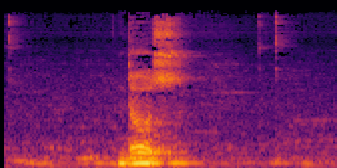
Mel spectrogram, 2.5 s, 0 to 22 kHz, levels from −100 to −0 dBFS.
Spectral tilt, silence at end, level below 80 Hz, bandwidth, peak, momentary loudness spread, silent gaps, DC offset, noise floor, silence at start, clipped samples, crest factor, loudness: -5.5 dB/octave; 0.2 s; -48 dBFS; 15.5 kHz; -2 dBFS; 26 LU; none; under 0.1%; -46 dBFS; 0.1 s; under 0.1%; 20 dB; -17 LUFS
